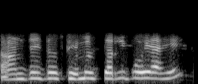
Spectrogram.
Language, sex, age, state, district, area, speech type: Marathi, female, 18-30, Maharashtra, Washim, rural, conversation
